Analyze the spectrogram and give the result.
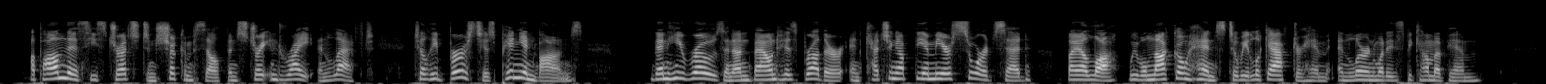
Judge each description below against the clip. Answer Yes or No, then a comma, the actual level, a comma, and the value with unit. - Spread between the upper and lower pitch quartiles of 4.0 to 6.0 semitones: Yes, average, 4.9 semitones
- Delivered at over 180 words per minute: Yes, average, 200 wpm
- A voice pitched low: No, high, 215 Hz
